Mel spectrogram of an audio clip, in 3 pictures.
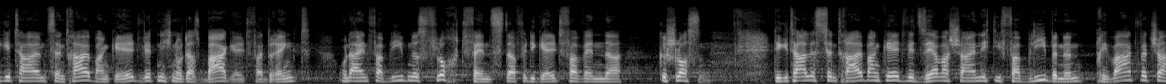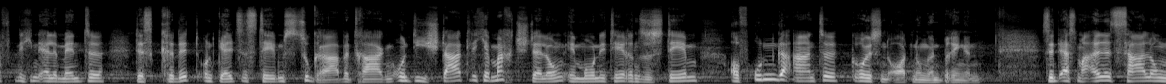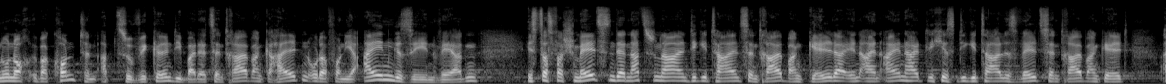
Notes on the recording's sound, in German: Gehalten auf der Ludwig von Mises Institut Deutschland Jubiläumskonferenz 2022 (10 Jahre). Im Bayerischen Hof in München.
